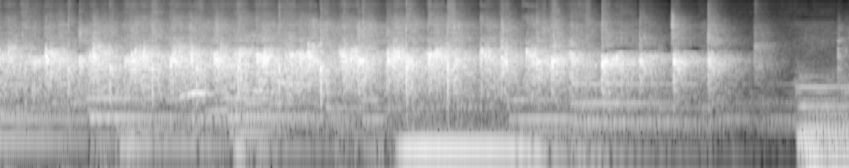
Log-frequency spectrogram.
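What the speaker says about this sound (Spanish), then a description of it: "Dale un fuerte aplauso para Dios." A church congregation breaks into applause during a sermon, a broad wash of clapping with organ or keyboard chords sustained underneath, fading toward the end before a low note returns.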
